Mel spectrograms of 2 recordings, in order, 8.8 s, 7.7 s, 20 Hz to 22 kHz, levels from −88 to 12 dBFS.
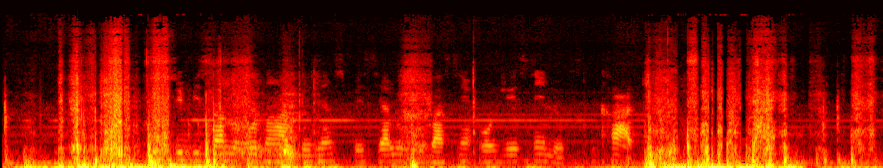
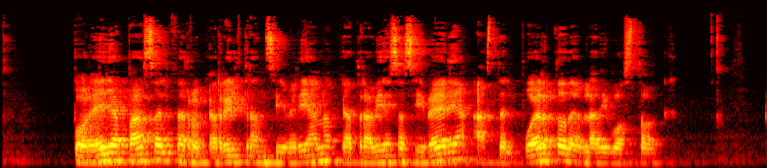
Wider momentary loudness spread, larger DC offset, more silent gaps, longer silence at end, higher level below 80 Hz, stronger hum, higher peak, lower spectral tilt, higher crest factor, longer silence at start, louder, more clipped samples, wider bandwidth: first, 17 LU vs 8 LU; neither; neither; second, 0 s vs 0.5 s; first, -20 dBFS vs -60 dBFS; neither; about the same, 0 dBFS vs 0 dBFS; first, -6 dB/octave vs -3.5 dB/octave; second, 12 dB vs 18 dB; second, 0.05 s vs 0.75 s; second, -22 LUFS vs -18 LUFS; neither; second, 9.4 kHz vs 16 kHz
